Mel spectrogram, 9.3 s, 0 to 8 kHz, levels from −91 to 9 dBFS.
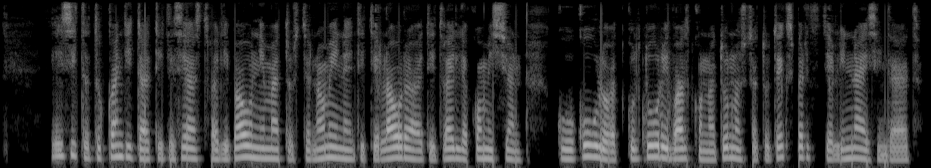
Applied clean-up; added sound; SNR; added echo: neural mask model Resemble Enhance denoiser.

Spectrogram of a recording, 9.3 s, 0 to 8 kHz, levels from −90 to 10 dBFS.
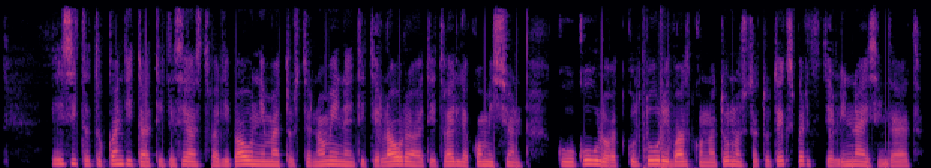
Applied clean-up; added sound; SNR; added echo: none; Slam; 19 dB; none.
